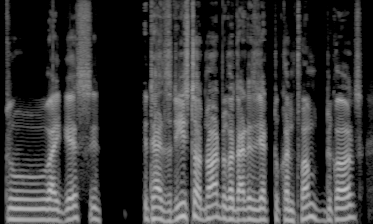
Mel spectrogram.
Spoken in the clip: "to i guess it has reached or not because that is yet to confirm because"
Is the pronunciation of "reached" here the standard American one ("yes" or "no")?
no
